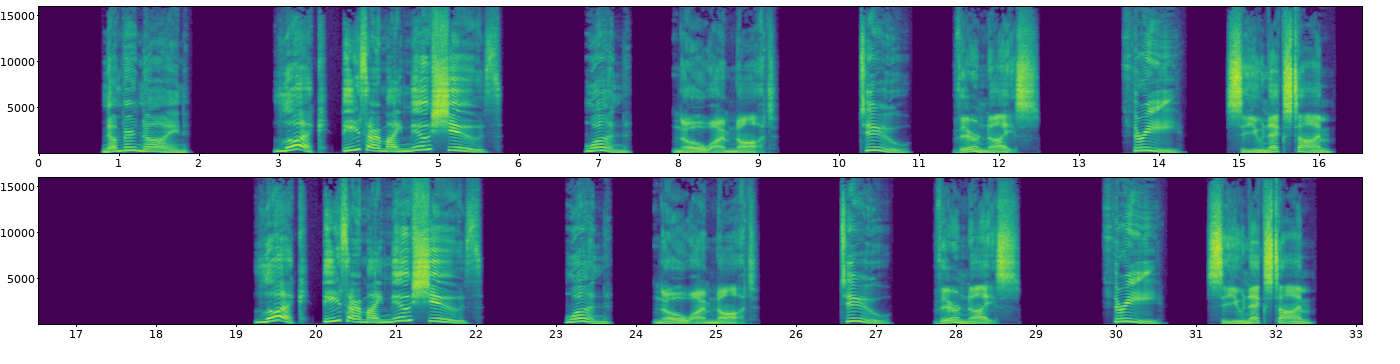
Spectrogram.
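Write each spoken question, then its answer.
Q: Look, these are my new shoes.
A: 2: They're nice.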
